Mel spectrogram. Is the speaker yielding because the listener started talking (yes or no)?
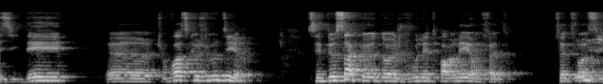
yes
